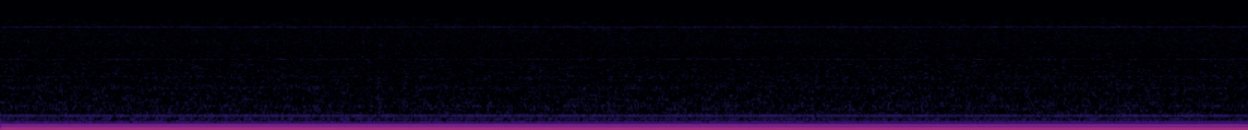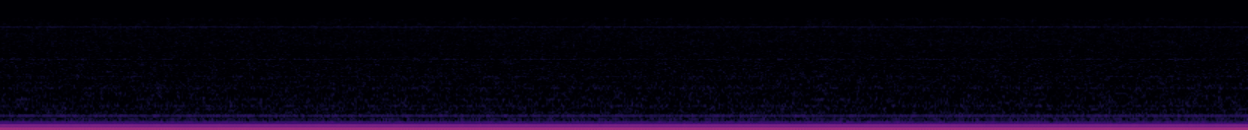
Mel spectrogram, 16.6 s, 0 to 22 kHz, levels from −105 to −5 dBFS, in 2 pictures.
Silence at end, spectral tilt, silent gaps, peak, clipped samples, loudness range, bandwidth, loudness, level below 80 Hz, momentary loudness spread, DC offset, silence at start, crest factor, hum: 0 s; -6 dB/octave; none; -56 dBFS; under 0.1%; 0 LU; 12.5 kHz; -66 LUFS; -62 dBFS; 0 LU; under 0.1%; 0 s; 6 dB; 50 Hz at -60 dBFS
